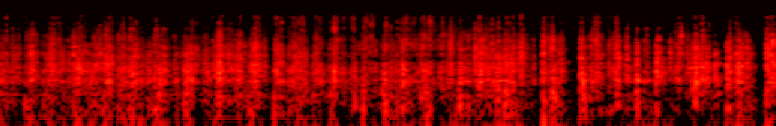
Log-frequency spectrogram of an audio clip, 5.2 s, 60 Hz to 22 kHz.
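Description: A green Garnier cleansing wipes soft plastic pack, apparently full, is scratched and tapped with long nails and crinkled in the hands and on a table. The result is a dense, bright crackle of quick taps and scratches with almost no low end, pausing briefly near 3.8 and 5.1 seconds.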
